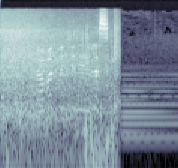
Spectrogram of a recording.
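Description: Surf breaking on a pebble beach and wind on the microphone, with a voice faintly in it, cut off suddenly about one and a half seconds in by slow, sustained music.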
